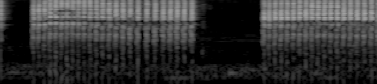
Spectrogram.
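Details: Female common flameback used as a training recording: two long bursts of rapid, machine-gun-like repeated sharp notes, each about two seconds, split by a brief silent gap.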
